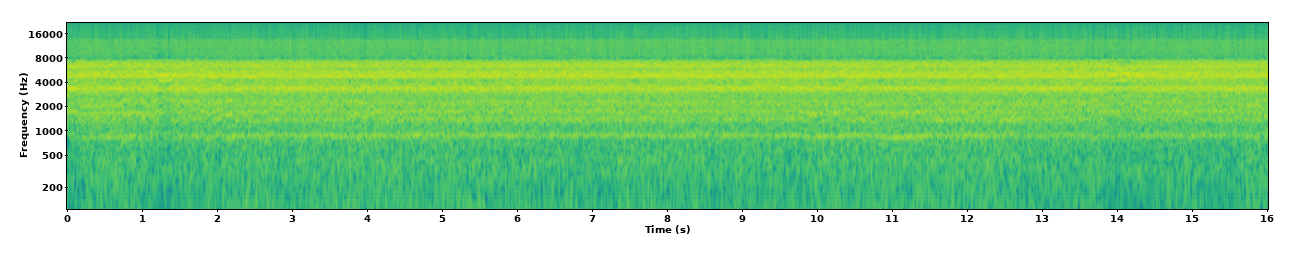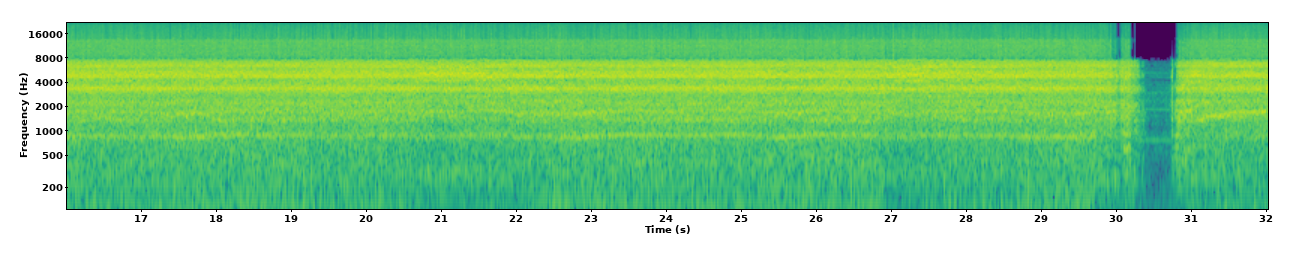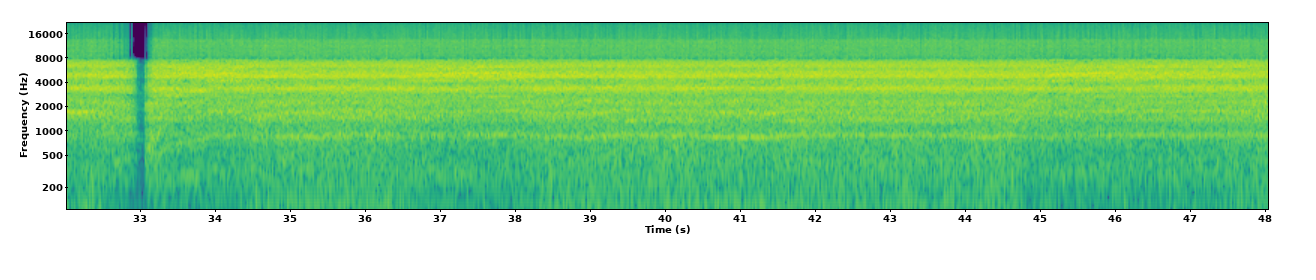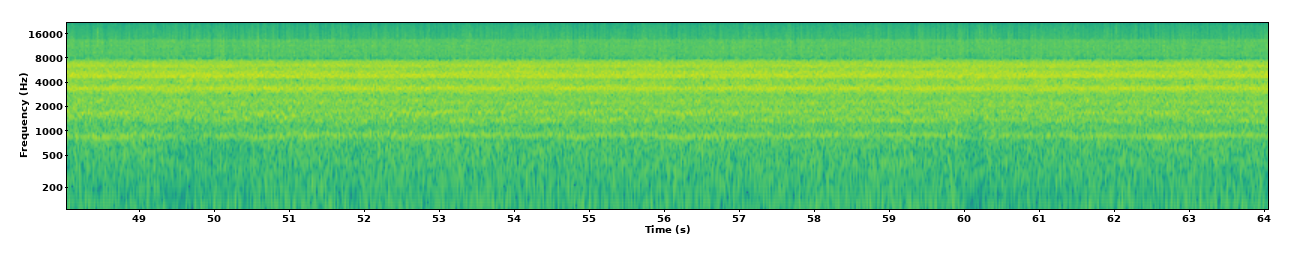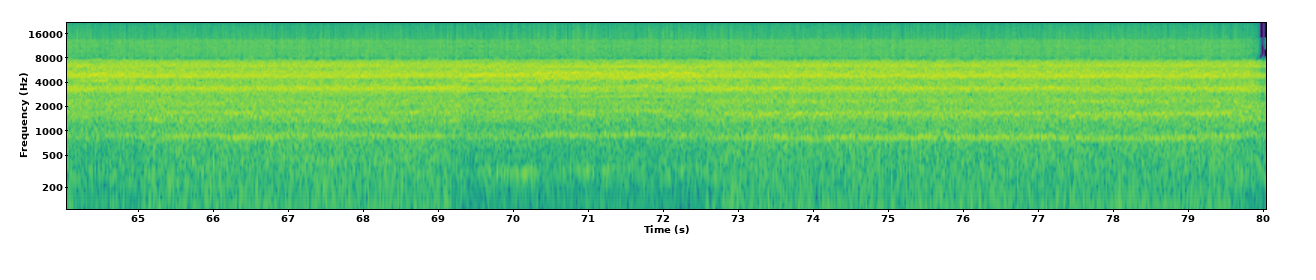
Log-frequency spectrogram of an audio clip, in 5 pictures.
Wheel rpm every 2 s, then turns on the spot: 220, 230, 230, 230, 230, 220, 230, 230, 230, 230, 230, 220, 230, 230, 210, 110, 140, 210, 220, 220, 220, 230, 220, 230, 220, 220, 220, 230, 220, 230, 230, 230, 230, 230, 230, 220, 220, 200, 210, 180.
none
